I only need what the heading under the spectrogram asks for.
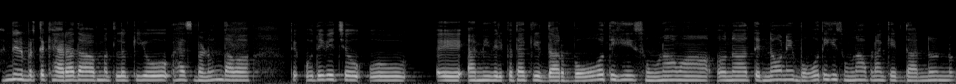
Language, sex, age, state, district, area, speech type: Punjabi, female, 30-45, Punjab, Tarn Taran, rural, spontaneous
